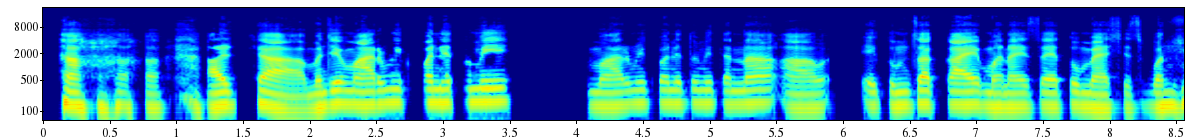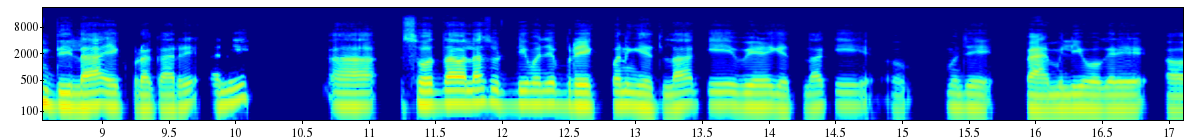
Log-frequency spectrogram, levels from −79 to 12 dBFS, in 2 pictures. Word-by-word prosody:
हां, 140 -3 +9
हां, 125 0 -4
हां, 135 -1 -3
हां. 125 -1 -3 0.5
अच्छा. 130 -6 +5
म्हणजे 130 +6 +2
मार्मिकपणे 160 +2 +3
तुम्ही 165 +1 +2 0.8
मार्मिकपणे 150 +3 -1
तुम्ही 155 0 -3
त्यांना 150 +1 +1 0.2
अ, 120 0 0 0.3
एक 140 -2 -4
तुमचा 140 +2 +3
काय 145 0 +7
म्हणायचं 130 0 0
आहे, 130 -1 +3
तो 140 - -1
मेसेज 125 -1 0
पण 130 +1 +1 0.2
दिला 130 +1 +2
एक 130 -2 -1
प्रकारे 120 +1 -3 0.2
आणि 155 +8 -3 0.6
अ, 135 - -5 0.5
स्वतःला 150 +1 +3
सुट्टी 145 -2 -4
म्हणजे 145 0 -1
ब्रेक 135 -1 +3
पण 140 0 -1
घेतला, 125 +1 -2
की 140 0 -5
वेळ 130 -1 -1
घेतला, 120 +1 -6
की 135 +1 -10 0.3
अ, - - -14 0.3
म्हणजे 125 -2 -5 0.3
फॅमिली 120 +1 0
वगैरे 115 0 -2 0.2
अ, 110 0 -4
135 Hz, 140 wpm, -25 LUFS, 125-145 Hz, 0.8 s, हां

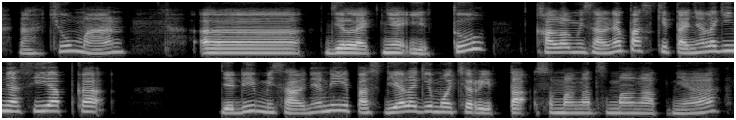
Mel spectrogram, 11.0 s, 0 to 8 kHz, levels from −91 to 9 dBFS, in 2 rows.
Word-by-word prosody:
Nah, 165 0 -7
cuman, 230 -6 -3 0.6
eee, 185 0 +3 0.3
jeleknya 190 0 +3
itu 240 - -3 0.4
kalau 210 +1 +4
misalnya 210 +3 +1
pas 270 -1 +3
kitanya 215 -3 0
lagi 260 +1 +1
enggak 255 -1 +3
siap, 265 0 +2
Kak. 250 -3 +3 0.9
Jadi 185 +8 0
misalnya 205 -2 0
nih 280 0 0
pas 195 -1 +1
dia 215 +3 +3
lagi 250 -1 +1
mau 230 -1 +3
cerita 185 -3 +1
semangat-semangatnya, 180 0 -4
195 Hz, 120 wpm, -24 LUFS, 180-245 Hz, 0.9 s, kalau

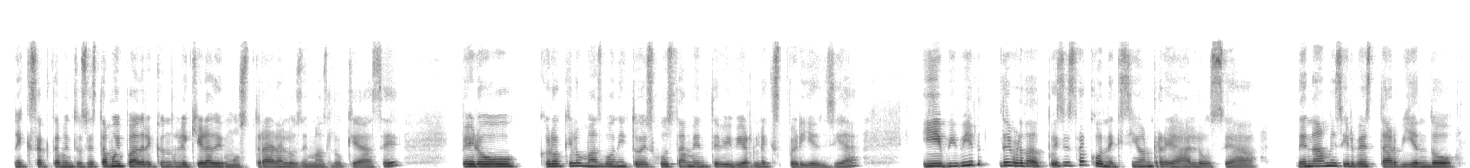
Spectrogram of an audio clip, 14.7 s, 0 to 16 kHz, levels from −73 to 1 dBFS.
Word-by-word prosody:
Exactamente. 180 -1 -2
O - - -2
sea, 190 +2 -2
está 205 +2 +1
muy 220 0 +5
padre 195 -2 +2
que 190 - -6
uno 190 -1 -4
le 180 -1 0
quiera 180 0 +3
demostrar 165 0 0
a 175 - -1
los 165 -3 -2
demás 160 0 -6
lo - - -7
que 160 - -3
hace, 160 - -3 0.6
pero 215 0 +5 0.2
creo 225 0 +2
que 255 +4 -1
lo 260 - +1
más 210 -2 +1
bonito 210 -2 -1
es 195 -2 -3
justamente 195 -1 -2
vivir 170 -3 -1
la 175 - -2
experiencia 165 - -4 0.6
y 230 +1 +5
vivir 290 - 0
de 290 +1 +2
verdad, 240 - +2
pues, 145 - -1
esa 290 +4 -2
conexión 200 - +1
real. 170 -3 -1
O 155 - -2
sea, 155 -2 -3 0.4
de 210 +3 +1
nada 230 +1 +2
me 265 0 +3
sirve 215 -3 0
estar 195 -3 0
viendo 180 -2 +2
190 Hz, 180 wpm, -24 LUFS, 175-215 Hz, 0.6 s, muy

